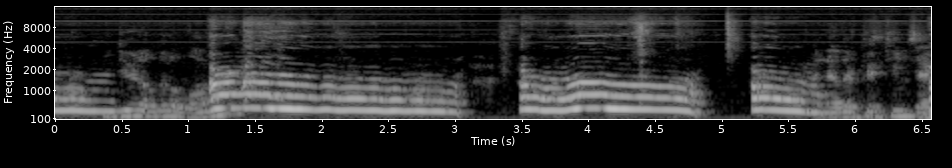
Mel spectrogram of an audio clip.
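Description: An old dog howls in long, wavering drawn-out tones, three sustained howls separated by short breaks, loud and close, with a little speech around them.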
